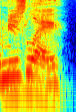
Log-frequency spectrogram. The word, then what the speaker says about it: muselet: Now, it wasn't until 1844 that the wire cage that fits over the cork, which is called a muselet. – Sorry, muselet? – Muselet. – Can you spell that for us? – M-U-S-E-L-E-T. It's French.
